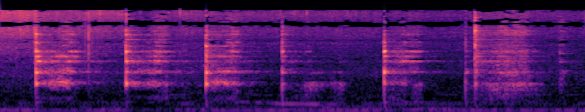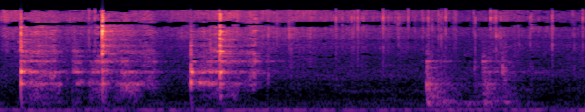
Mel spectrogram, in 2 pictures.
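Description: Hot oil hisses as it is poured into a Korean potato ball mixture and stirred, with a spoon scraping and clinking against the bowl in a steady series of close strikes over a soft sizzle.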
